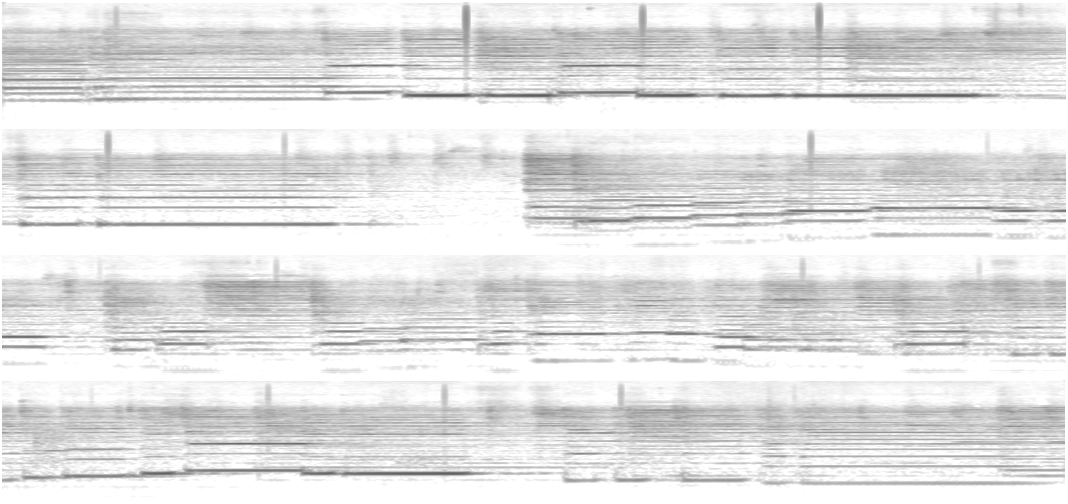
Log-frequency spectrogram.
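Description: Clarinet and bass clarinet playing a pop melody in layered parts, a recorded performance played back through a sound system. The music breaks off briefly about eleven seconds in.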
